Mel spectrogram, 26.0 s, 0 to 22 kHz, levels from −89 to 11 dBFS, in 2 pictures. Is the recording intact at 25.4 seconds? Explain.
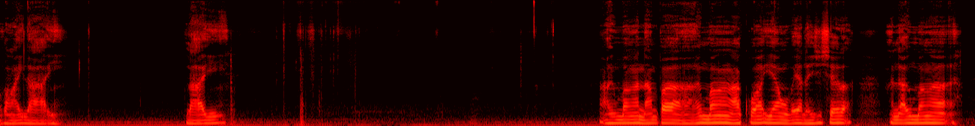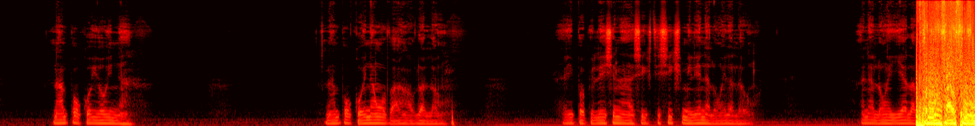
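No. From 25.22 s to the end at 26.01 s, the speech turns into loud, harsh distortion, likely a signed and unsigned mix-up in 16-bit samples: flipping the top bit makes every zero crossing jump across the full range.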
